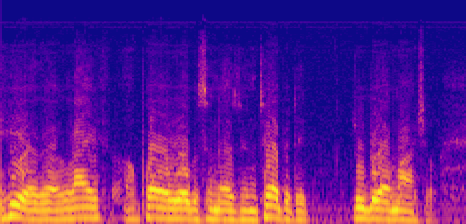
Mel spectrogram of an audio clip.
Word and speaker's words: Robeson: here to correct me the pronunciation of Paul's last name is Robeson our OBE s o N and there's a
